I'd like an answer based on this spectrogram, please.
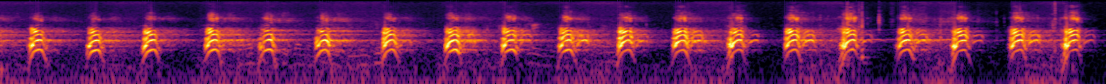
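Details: Dog during training on a hot day, barking steadily in a regular series, about two barks per second with clear harmonic tones, with no other notable sounds.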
